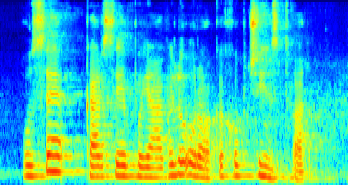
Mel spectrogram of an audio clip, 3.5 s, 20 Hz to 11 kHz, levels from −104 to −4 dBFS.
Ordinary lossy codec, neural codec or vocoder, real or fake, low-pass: none; vocoder, 22.05 kHz, 80 mel bands, HiFi-GAN; fake; none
